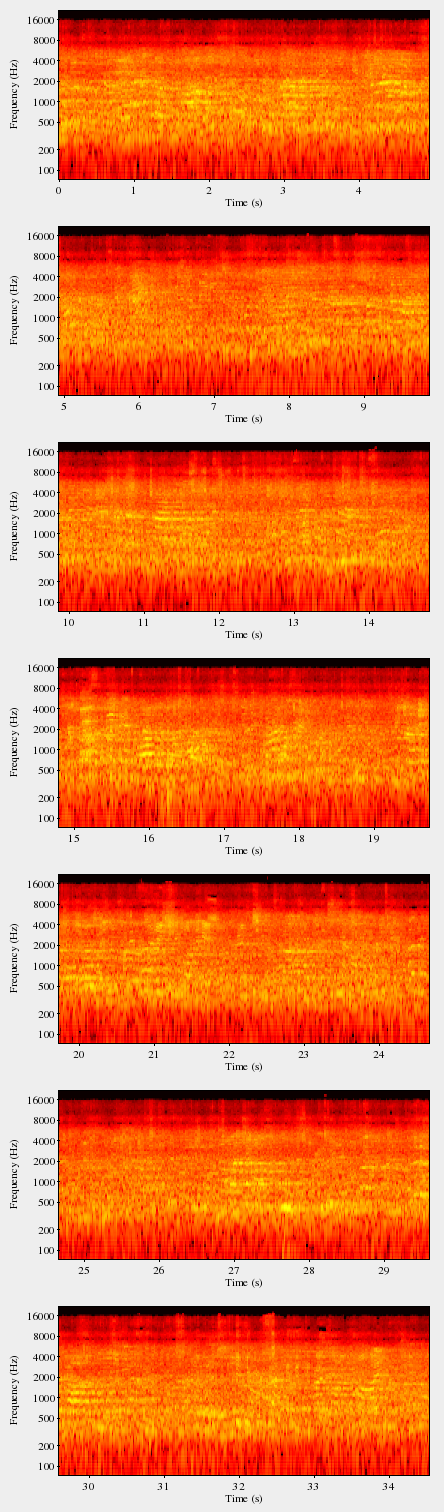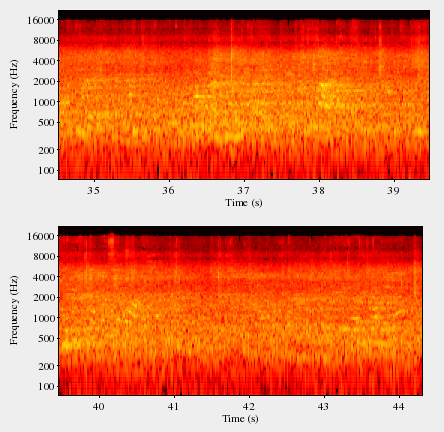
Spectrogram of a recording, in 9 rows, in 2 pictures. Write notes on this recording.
inside the mosque, may 2003. - project: "hasenbrot - a private sound diary"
